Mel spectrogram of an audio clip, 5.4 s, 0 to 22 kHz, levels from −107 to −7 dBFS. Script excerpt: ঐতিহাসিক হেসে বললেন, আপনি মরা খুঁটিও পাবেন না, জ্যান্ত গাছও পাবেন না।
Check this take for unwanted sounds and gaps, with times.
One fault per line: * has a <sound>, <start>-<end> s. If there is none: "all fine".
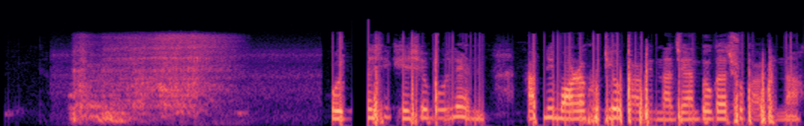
* has a sneeze, 0.5-1.7 s
* has a dropout, 2.4-2.5 s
